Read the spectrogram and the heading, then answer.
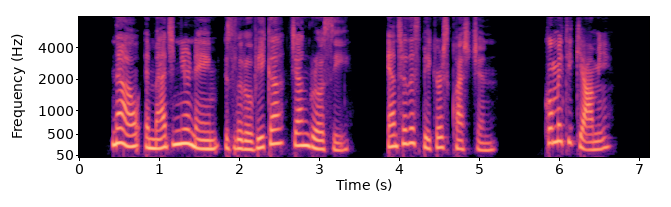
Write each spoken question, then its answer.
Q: Come ti chiami?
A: Mi chiamo Ludovica Giangrossi.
